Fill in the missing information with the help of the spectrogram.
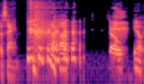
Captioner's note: laugh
